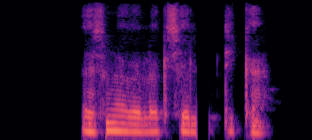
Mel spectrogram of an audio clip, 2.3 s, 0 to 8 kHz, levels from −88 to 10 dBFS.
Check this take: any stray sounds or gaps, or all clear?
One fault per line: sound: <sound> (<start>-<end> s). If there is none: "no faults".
sound: dropout (1.5-1.6 s)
